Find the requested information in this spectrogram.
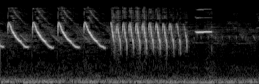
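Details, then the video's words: Canary song meant to stimulate other canaries: four loud descending whistled sweeps, then a buzzy rapid rattle of stacked pulses, ending in a short sharp high note. "Instantly stimulating the sound of a canary"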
